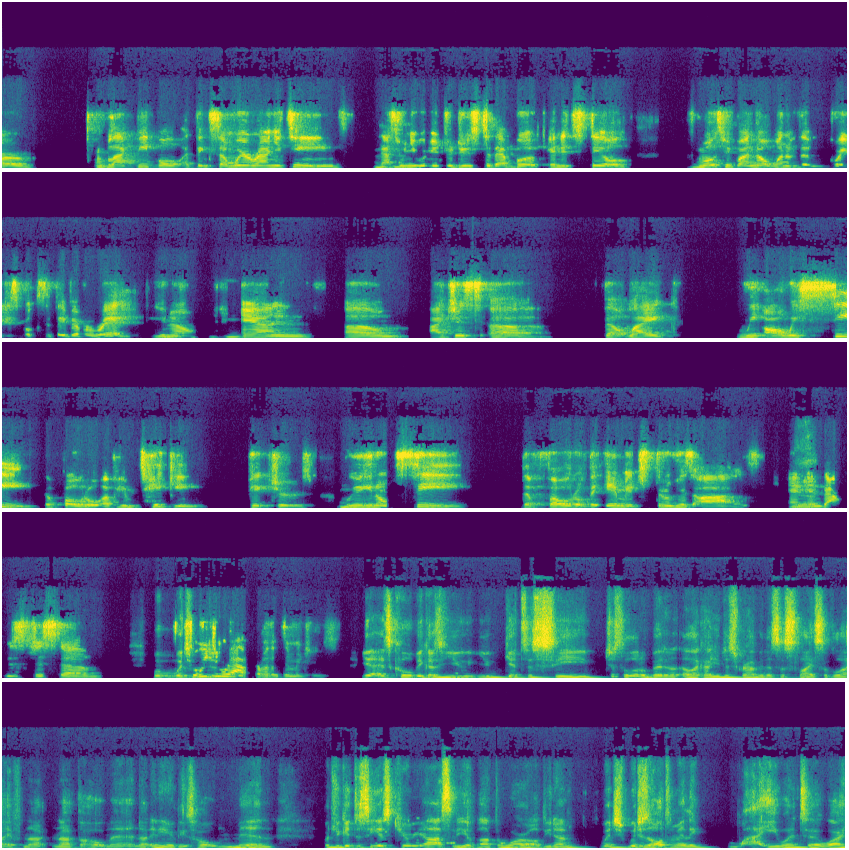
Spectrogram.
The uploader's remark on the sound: in a spoiler-filled virtual Q&A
